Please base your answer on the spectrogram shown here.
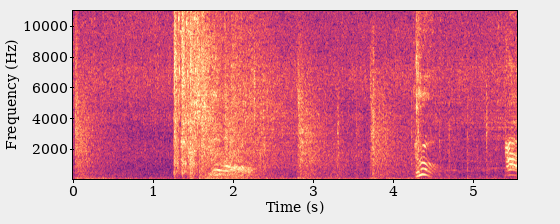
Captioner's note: gun blasting; Lazarevic groaning; Nate and Lazarevic grunting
